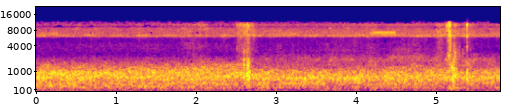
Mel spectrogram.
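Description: Steady high-pitched chorus of insects chirping in grass at night, with a short sharp click about two and a half seconds in and a couple more near the end.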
